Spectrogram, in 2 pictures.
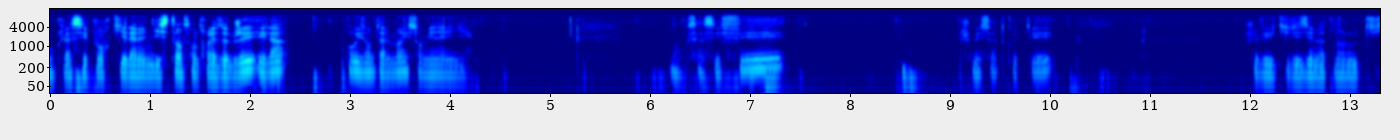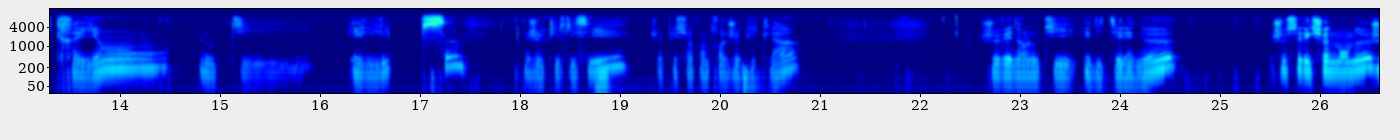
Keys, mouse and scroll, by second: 2.7 click, 4.7-5.9 drag, 6.5 click, 7.6-9.1 ctrl+drag, 9.2 click, 12.9 click, 13.8 click, 14.5 click, 17.2 click, 18.1 click, 20.1 ctrl+click, 22.8 click, 25.3 click.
